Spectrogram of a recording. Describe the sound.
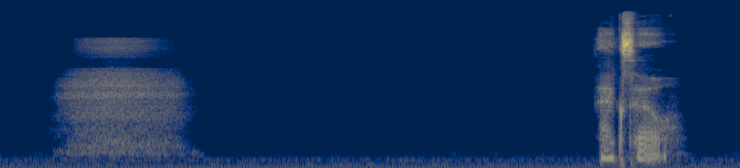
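A soft, airy breath drawn in during a guided relaxation exercise of deep inhales and exhales. It is a quiet, smooth rush lasting under a second, followed after a long silence by a brief, sharper burst.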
